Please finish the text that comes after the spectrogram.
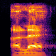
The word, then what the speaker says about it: Alain: that I'm going to really try hard to pronounce. Alain.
